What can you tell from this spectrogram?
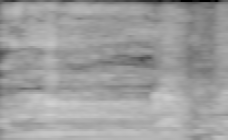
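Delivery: long, high, loud falling scream; drawn-out mock wail as if in slow motion. Gen plunging into the pond, slow-motion scream. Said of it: "This is slow motion".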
